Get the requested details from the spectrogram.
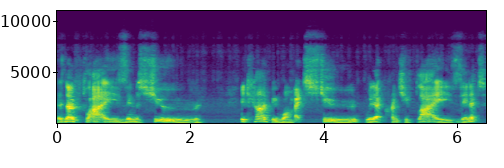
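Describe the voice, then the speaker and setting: In a put-on character voice, the speaker hisses and swings the pitch very widely. The pace is fairly slow. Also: man, fairly low pitch for a man. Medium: read story. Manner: hissing.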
